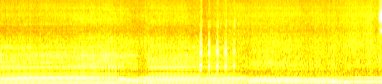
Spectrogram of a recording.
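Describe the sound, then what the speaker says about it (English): Motorcycle engine held against the rev limiter, a loud steady droning roar with stuttering cutout pulses partway through, close up and continuous with no talk over it. "Rev limiter."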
